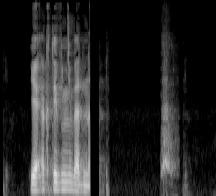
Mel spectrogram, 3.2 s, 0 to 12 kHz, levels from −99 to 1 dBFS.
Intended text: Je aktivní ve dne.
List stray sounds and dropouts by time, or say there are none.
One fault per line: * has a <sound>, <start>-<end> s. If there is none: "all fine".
* has a dropout, 1.3-1.5 s
* has a bark, 2.4-2.7 s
